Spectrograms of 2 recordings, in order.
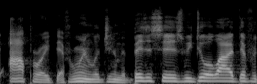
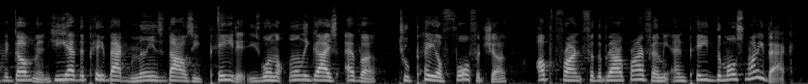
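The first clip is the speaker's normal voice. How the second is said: ordinary talk, nothing marked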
